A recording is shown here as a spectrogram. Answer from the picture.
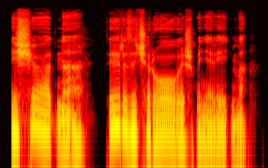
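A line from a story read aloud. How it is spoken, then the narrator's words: Purring. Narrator (Russian): промурлыкал Снежный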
